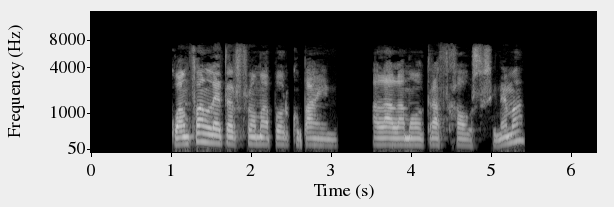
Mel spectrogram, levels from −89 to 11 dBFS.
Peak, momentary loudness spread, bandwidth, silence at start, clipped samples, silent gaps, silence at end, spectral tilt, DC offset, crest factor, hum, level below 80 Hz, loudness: -2 dBFS; 11 LU; 7.6 kHz; 1 s; under 0.1%; 3.10-3.51 s; 0.9 s; -4 dB/octave; under 0.1%; 20 dB; none; -68 dBFS; -20 LUFS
